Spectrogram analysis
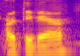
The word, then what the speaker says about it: Art Thibert: And Art Thibert. That's how it's pronounced, Art Thibert.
